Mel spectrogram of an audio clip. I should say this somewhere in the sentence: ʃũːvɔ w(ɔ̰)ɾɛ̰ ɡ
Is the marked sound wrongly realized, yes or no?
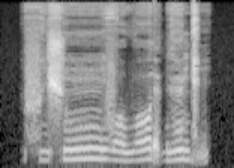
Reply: yes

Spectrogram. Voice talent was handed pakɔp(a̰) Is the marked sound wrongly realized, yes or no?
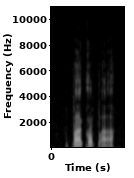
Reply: no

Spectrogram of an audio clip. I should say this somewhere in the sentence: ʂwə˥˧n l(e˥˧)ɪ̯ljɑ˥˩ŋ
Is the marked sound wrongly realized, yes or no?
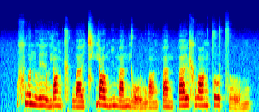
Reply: no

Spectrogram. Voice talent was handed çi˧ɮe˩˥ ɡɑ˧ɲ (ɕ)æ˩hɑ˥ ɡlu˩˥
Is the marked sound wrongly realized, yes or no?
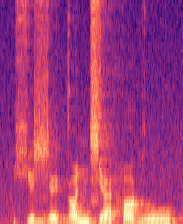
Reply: no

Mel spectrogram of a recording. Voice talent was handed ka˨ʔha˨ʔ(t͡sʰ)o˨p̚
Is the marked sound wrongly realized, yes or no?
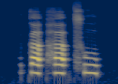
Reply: no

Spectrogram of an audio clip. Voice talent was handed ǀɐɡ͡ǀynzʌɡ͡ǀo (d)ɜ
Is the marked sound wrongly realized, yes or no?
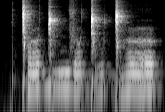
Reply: yes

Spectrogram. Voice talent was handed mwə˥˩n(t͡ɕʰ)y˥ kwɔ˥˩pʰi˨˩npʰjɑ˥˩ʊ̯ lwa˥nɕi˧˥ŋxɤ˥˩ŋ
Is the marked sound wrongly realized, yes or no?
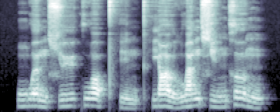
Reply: yes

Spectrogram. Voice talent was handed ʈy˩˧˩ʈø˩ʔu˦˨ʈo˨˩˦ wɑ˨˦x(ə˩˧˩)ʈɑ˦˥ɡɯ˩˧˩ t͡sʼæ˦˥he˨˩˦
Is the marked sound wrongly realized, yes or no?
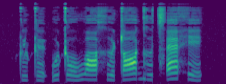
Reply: yes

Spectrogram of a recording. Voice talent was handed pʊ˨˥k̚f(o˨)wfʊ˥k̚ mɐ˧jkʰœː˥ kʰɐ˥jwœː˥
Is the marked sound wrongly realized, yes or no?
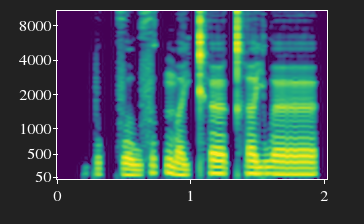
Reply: no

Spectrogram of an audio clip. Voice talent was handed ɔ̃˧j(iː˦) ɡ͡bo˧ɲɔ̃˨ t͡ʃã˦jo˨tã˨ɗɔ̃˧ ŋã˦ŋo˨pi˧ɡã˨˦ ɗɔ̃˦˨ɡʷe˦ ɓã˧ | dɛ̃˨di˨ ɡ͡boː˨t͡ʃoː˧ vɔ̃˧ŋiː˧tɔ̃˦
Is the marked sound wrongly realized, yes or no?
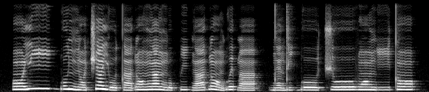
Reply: no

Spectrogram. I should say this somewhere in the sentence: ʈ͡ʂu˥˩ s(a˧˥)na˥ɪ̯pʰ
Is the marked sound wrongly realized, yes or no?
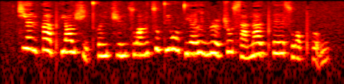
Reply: no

